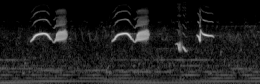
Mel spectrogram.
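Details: Northern Mockingbird, a bird learning up to 200 sounds, giving two loud arched whistled phrases followed by short sharp chips, over low background music.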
